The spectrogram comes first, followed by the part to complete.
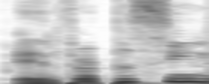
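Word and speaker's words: Anthropocene: Um, fun fact, but um, he he did that in in this book and like you know um, anthrop anthroposine. Is that what how is it pronounced?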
